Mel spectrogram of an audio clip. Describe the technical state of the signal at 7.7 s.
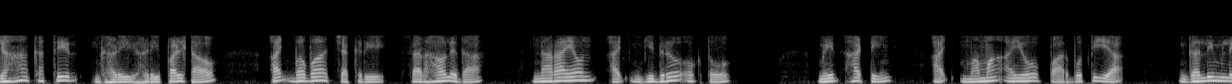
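At 7.7 s the signal is inside a call audio freeze (7.36–7.82 s). A brief fading tail gives way to about 0.39 s of silence, likely a jitter buffer starved by delayed packets. Unlike a dropout, nothing is lost: the sound resumes where it stopped, about 0.43 s late.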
